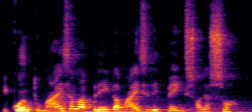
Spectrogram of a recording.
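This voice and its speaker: A course instructor telling a story in a lively lecture, acting out the characters along the way. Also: mid-range voice, brisk, in a large hall. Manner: animated storyteller who acts out characters.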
